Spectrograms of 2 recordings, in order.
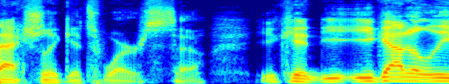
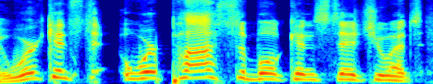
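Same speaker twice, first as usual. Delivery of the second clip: mocking imitation; 7 semitones higher than usual. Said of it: "You heard her say".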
